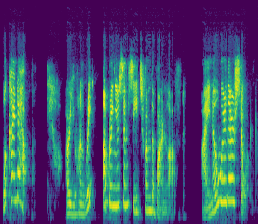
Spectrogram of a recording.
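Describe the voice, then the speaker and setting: A woman voicing a young, eager, helpful male crow who is polite, chatty and not very bright, in a storybook reading. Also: high voice, very animated, moderate pace, dull audio, voice pushed up.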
